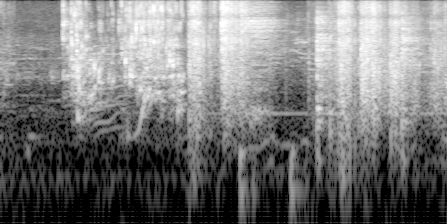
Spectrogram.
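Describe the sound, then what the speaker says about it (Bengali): Water poured from close by into a cooking pot for boiling chowmein, a loud continuous splashing gush that wavers as the stream shifts. "চাউমিন সেদ্ধ করবো, জল দিয়ে দিচ্ছি।"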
